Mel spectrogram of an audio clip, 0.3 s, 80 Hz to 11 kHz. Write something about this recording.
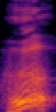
Sound effects > Human sounds and actions
jump grunt 02
3 different types of jumps grunts recored by me using the sm58 shure can be used in short fillm, games,and more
